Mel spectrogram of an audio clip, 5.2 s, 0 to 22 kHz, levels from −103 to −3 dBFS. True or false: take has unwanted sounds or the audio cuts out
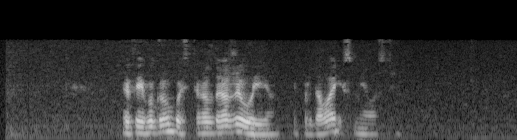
false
